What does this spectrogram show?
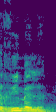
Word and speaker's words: Guimel: remarque donc la lettre Guimel son comme son nom l'indique elle se prononce gu elle se lit avec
